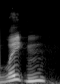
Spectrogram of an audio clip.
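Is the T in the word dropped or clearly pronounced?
dropped. The T is dropped, Utah style.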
